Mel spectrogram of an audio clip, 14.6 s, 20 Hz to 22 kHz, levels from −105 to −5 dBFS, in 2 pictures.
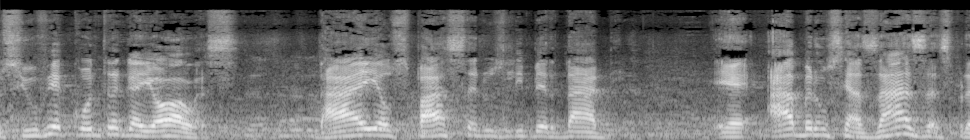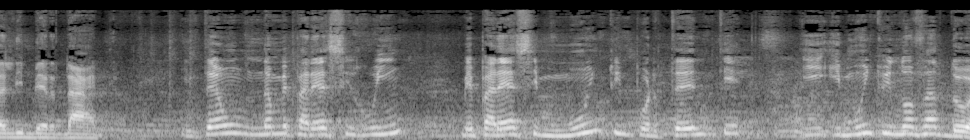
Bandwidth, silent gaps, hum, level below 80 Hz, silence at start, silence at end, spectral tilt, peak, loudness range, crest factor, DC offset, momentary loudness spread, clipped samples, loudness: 16.5 kHz; none; none; -52 dBFS; 0 s; 0 s; -4 dB/octave; -4 dBFS; 4 LU; 16 dB; under 0.1%; 17 LU; under 0.1%; -20 LUFS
